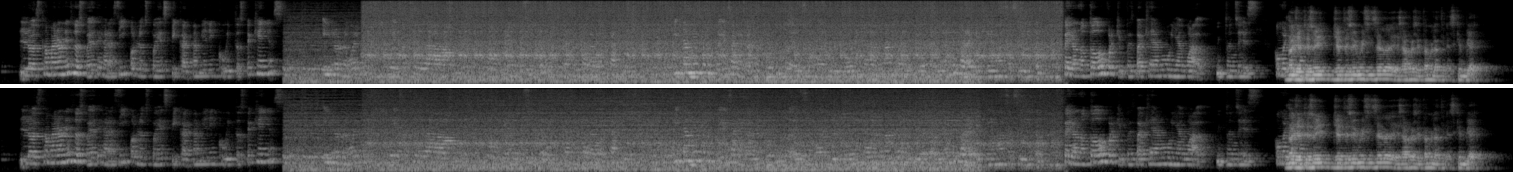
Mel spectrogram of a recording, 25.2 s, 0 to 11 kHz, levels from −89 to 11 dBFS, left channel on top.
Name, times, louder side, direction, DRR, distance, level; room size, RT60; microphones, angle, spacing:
voice 1, 0.3-4.6 5.4-7.7 8.1-10.5 11.2-20.9 21.3-21.8, left 3 dB, 70° left, 5 dB, 1.0 m, -36 dB
sound 1, 4.7-16.4, right 1 dB, 15° right, 0.5 m, -36 dB
sound 2, 6.0-17.7, left 7 dB, 45° left, 0.4 m, -35 dB
voice 2, 21.4-24.6, left 1 dB, 15° left, 1 dB, 0.7 m, -29 dB
8.2 x 5.3 x 2.9 m, 0.76 s
head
